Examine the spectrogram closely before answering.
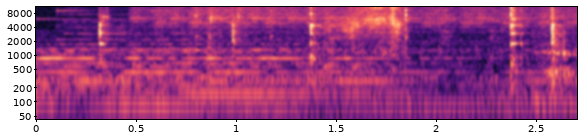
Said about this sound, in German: Während die Dame aufrecht sitzend im Bett die Bouillon löffelte, saßen die Jungs an einem kleinen Tisch und langten hungrig zu.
